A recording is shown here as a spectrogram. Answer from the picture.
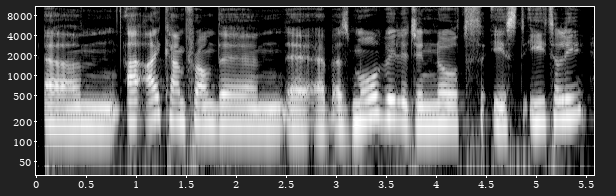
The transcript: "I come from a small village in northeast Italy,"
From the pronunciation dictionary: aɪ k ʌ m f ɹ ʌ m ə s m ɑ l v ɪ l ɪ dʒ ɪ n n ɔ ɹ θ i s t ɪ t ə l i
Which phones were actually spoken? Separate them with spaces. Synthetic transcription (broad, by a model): aɪ k ʌ m f ɹ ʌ m ə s m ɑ l v ɪ l ɪ dʒ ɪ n n ɔ ɹ θ i s t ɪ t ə l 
